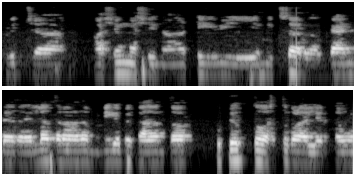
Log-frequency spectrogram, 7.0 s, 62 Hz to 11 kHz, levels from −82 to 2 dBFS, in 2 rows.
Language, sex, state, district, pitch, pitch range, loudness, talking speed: Kannada, male, Karnataka, Bijapur, 130 Hz, 125-135 Hz, -16 LUFS, 120 wpm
